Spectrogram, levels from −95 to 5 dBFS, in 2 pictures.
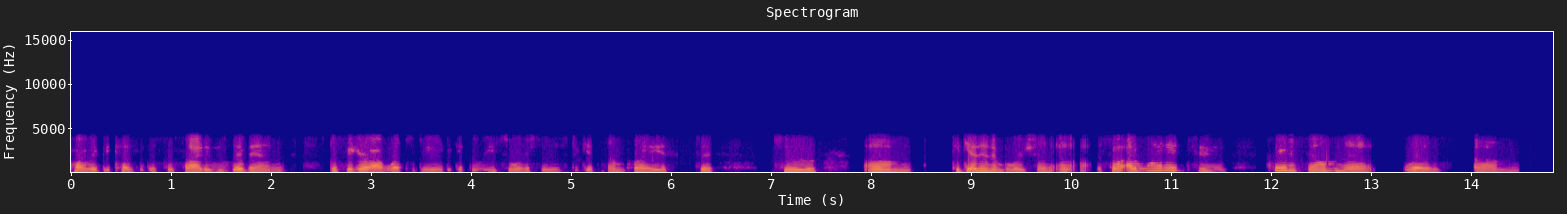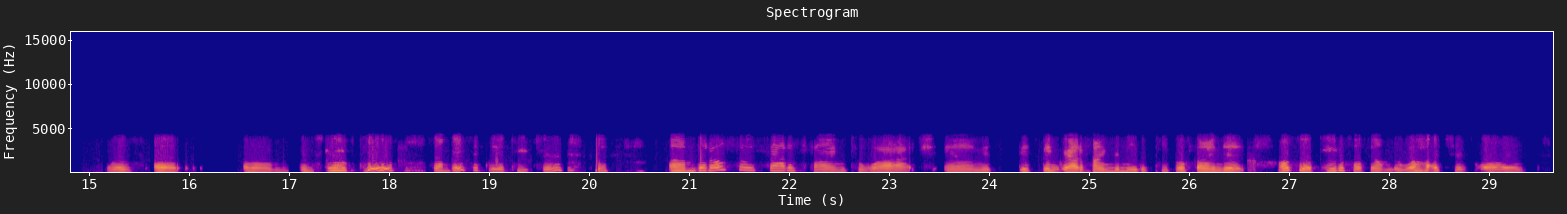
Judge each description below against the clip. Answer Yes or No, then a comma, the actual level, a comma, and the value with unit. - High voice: Yes, high, 200 Hz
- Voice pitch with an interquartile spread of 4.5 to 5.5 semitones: No, average, 4.0 semitones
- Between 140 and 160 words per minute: Yes, average, 150 wpm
